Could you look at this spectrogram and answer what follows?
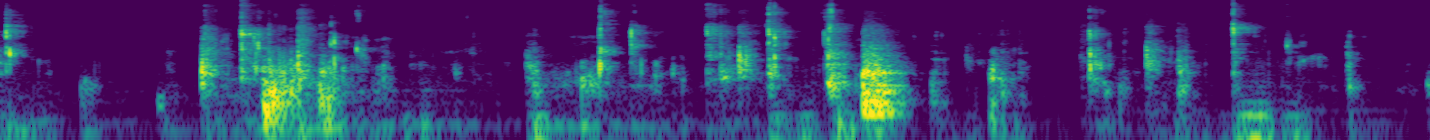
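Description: Close-up mouth sounds of eating pounded yam with ogbono soup: irregular runs of wet chewing and smacking, broken by short silent gaps.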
